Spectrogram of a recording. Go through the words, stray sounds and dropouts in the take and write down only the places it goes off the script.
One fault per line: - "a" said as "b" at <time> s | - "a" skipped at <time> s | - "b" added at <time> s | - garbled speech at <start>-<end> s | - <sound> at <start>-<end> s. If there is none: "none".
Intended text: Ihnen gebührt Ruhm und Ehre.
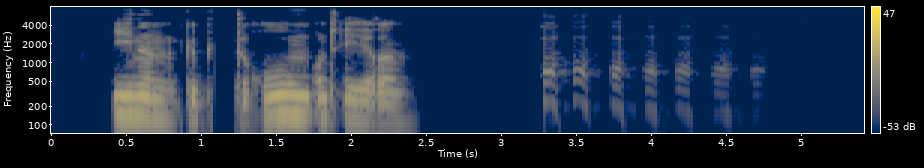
- dropout at 1.1-1.2 s
- laugh at 3.3-4.8 s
